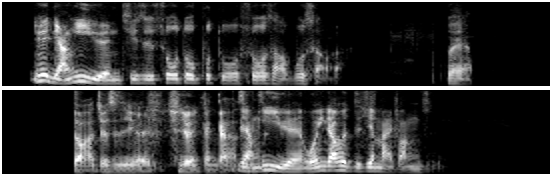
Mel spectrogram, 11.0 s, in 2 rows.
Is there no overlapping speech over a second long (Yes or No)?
Yes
